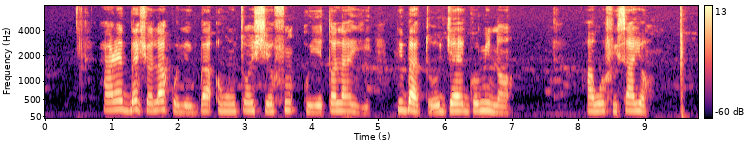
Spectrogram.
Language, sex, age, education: Yoruba, female, 46-60, tertiary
